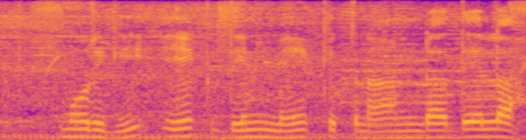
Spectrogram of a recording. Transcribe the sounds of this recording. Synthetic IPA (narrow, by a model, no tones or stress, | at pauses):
mʊɾɡiːeːkd̪ɪnmẽːkɪt̪naːɳɖaːd̪eːlaː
